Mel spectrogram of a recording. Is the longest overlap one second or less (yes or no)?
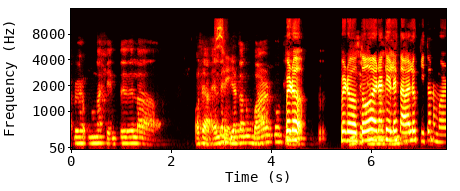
no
